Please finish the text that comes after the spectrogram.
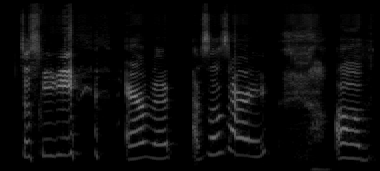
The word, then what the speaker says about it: Tuskegee: Uh, Tuski, Tuskani, I can never pronounce it right. Thank you. Tuskegee Airman. Tuskegee Airman.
